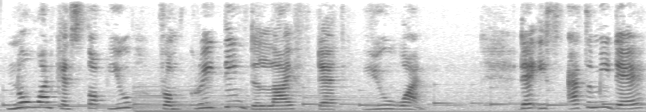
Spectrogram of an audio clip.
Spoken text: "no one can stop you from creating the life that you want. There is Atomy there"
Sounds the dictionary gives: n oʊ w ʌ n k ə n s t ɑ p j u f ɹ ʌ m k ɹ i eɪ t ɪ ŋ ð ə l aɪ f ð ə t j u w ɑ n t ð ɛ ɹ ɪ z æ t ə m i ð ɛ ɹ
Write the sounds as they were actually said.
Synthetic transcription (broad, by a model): n oʊ w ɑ n k ə n s t ɑ p j u f ɹ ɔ m k ɹ i eɪ t ɪ ŋ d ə l aɪ f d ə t j u w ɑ n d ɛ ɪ s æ t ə m i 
